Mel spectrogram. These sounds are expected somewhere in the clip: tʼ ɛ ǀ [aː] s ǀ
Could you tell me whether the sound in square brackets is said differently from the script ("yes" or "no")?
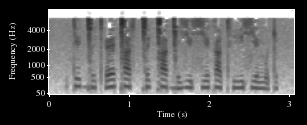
yes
